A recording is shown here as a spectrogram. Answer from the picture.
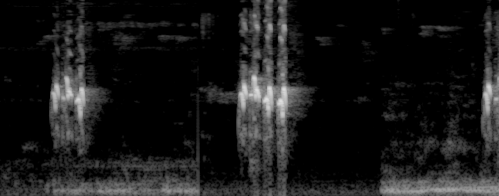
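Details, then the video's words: Sooty-headed bulbul lure song, meant to provoke other bulbuls into answering: two rapid bursts of four to six buzzy chattering notes, spaced about two seconds apart, with a low hum between them. "Nyaris semua trucuk NYAUT dan EMOSI dengar pancingan trucukan gacor ini"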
